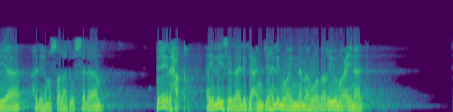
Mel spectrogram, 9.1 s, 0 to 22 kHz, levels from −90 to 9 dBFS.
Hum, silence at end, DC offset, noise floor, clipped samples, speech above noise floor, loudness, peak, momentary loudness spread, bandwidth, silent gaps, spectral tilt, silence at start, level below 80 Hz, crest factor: none; 1.4 s; under 0.1%; -62 dBFS; 2%; 53 dB; -10 LUFS; 0 dBFS; 10 LU; 5.6 kHz; none; -9.5 dB/octave; 0 s; -46 dBFS; 12 dB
